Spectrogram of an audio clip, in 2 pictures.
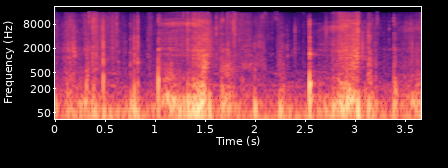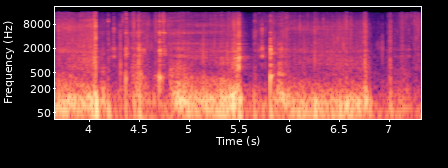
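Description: A utility knife blade scrapes and slices across the face of a solid, dry green olive soap bar held in hand, shaving off flaky curls. Each stroke gives a dry, crunchy, tearing scrape, heavy in the low end, repeating in a steady series of short bursts with brief pauses between them.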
